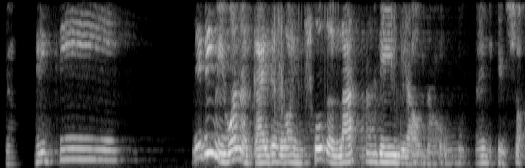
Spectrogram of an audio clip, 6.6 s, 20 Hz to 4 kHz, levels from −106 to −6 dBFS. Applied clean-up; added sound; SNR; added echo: neural mask model DeepFilterNet 3.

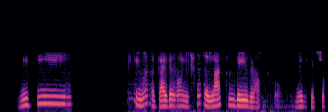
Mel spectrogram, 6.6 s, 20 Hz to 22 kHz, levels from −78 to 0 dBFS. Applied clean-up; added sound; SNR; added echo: neural separator model SepFormer WHAMR!.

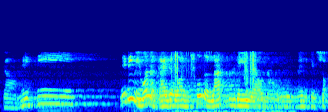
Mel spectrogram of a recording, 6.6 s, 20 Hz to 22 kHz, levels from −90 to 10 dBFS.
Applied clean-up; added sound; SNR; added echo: none; Camera; 12 dB; reverberation time 2.7 s.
